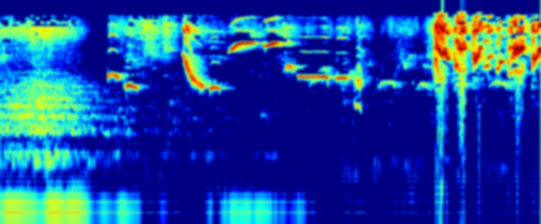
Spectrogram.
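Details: Oriental magpie-robin, wild-type forest-style song: clear whistled notes sliding down and up, a long pure held whistle, then a burst of rapid scratchy high chatter at the end; low hum at the start.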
